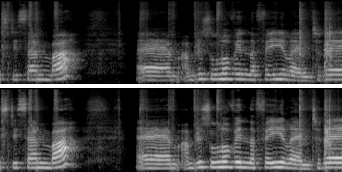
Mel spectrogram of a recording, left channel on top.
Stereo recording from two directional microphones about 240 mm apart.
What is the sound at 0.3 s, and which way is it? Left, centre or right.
Speech, right.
